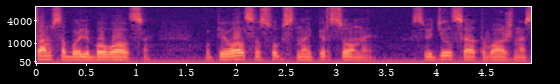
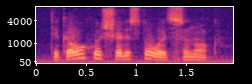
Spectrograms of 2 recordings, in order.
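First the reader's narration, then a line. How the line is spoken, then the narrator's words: Calm, level voice. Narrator (Russian): Спокойно, не повышая голоса, поинтересовался полковник из внутренних войск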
